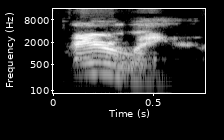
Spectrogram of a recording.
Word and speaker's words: Pearland: No, say it the right way, Jay. It's Pearland. Say it the right way, Jay. It's Pearland. Pearland.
